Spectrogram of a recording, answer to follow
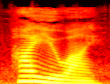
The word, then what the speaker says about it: xHyui: I used to say Huey too. But then I went and checked, and then you go, how to pronounce it, right? Here you go. Wait for it. xHyui. Bam! xHyui less than 3. See? xHyui. xHyui. I ain't crazy.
